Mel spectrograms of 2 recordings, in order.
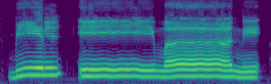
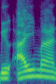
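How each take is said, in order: First: The word after bil begins with an ee sound. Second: The word after bil begins with an ai sound. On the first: The speaker calls it right. "Ini I ya" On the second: The speaker calls it wrong. "Bukan bil aiman"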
